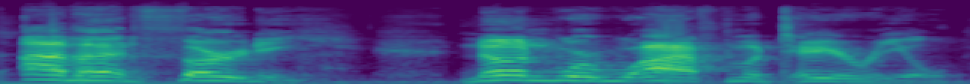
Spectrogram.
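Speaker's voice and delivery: mock bro quote. Mocking a chatter who bragged about his body count. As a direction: boom it out like a bragging guy. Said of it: "Brother goes".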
